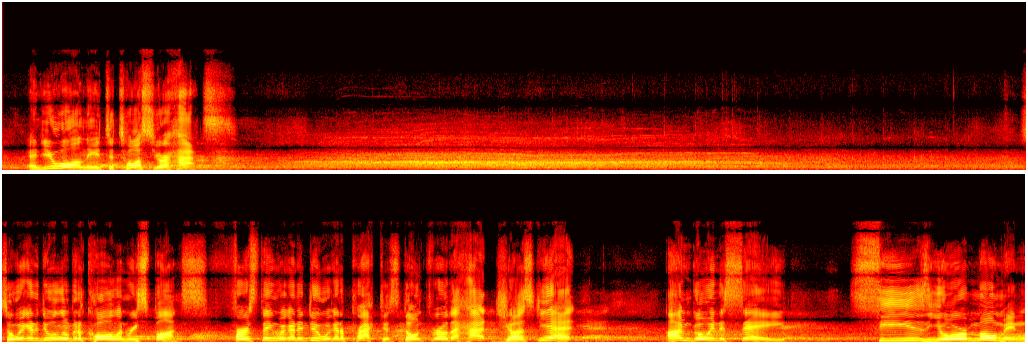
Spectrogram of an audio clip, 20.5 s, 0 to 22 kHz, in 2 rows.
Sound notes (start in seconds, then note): 2.9 attendees cheering; 4.2 attendees applauding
